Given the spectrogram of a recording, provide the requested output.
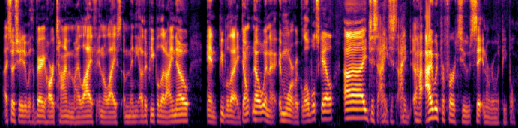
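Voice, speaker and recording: A man in his twenties hosting a casual solo podcast, rambling and stammering over repeats, swinging between loud bursts and quiet asides. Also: low-pitched, fast talker. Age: 20s. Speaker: podcast host.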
